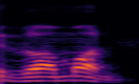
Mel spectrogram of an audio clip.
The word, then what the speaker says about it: रमन: अक्षर में नहीं होगा न अक्षर लास्ट में है तो इसमें क्या होगा ना अ की साउंड का उच्चारण नहीं आएगा न का उच्चारण यहां आधा हो जाता है देखिए रमन ठीक है ना इस तरह होगा रमन ऐसे उच्चारण नहीं होगा जैसे कि इसमें स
